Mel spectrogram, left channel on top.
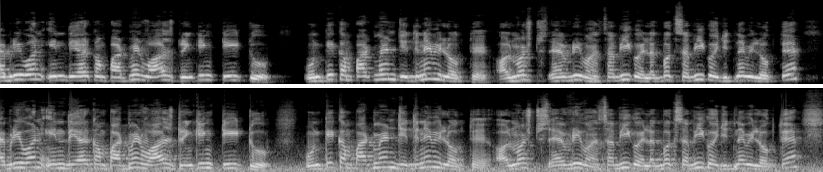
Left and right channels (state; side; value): noise; right; rumble, 11 dB below the sound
